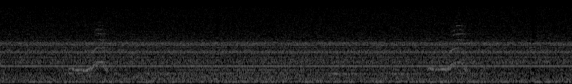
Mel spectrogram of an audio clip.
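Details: Great grey owl at night, 3:58 am on 15 May 2018, on a live nest camera in Mission Valley, during a possible confrontation: two faint rising-then-falling whooping calls about three and a half seconds apart over a steady electrical hum.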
